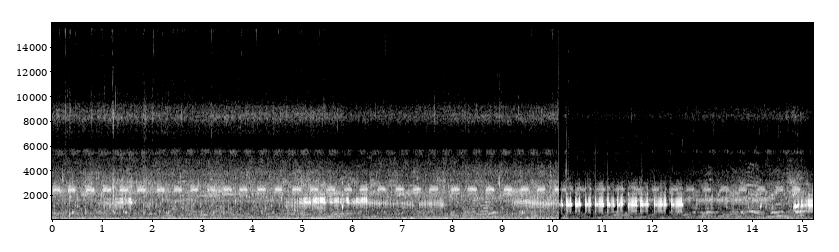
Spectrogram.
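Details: Wild frogs croaking at night, a dense chorus of pulsed calls with regular high clicks, then a nearby frog breaks in with loud, rapid stuttering croaks in quick bursts.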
